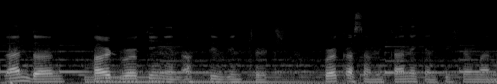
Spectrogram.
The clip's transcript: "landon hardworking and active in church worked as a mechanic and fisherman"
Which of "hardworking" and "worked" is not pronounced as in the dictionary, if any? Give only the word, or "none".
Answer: worked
